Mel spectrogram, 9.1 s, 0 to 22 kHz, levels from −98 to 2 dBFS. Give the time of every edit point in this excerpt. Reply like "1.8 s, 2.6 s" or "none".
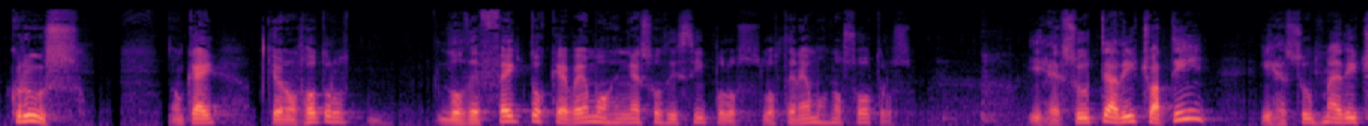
1.7 s, 6.8 s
